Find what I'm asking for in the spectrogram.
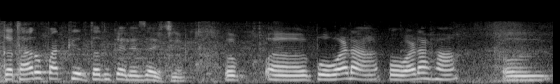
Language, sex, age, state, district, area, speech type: Marathi, female, 60+, Maharashtra, Kolhapur, urban, spontaneous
